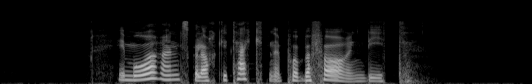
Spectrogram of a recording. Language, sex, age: Norwegian, female, 33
